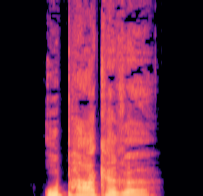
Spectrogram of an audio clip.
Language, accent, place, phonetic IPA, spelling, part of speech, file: German, Germany, Berlin, [oˈpaːkəʁə], opakere, adjective, De-opakere.ogg
- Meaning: inflection of opak: 1. strong/mixed nominative/accusative feminine singular comparative degree 2. strong nominative/accusative plural comparative degree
